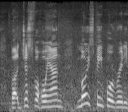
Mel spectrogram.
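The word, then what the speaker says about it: phở: local Vietnamese cuisine the food out there is very tasty and you probably would have heard of fo or f as they pronounce it in Vietnam definitely try some f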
